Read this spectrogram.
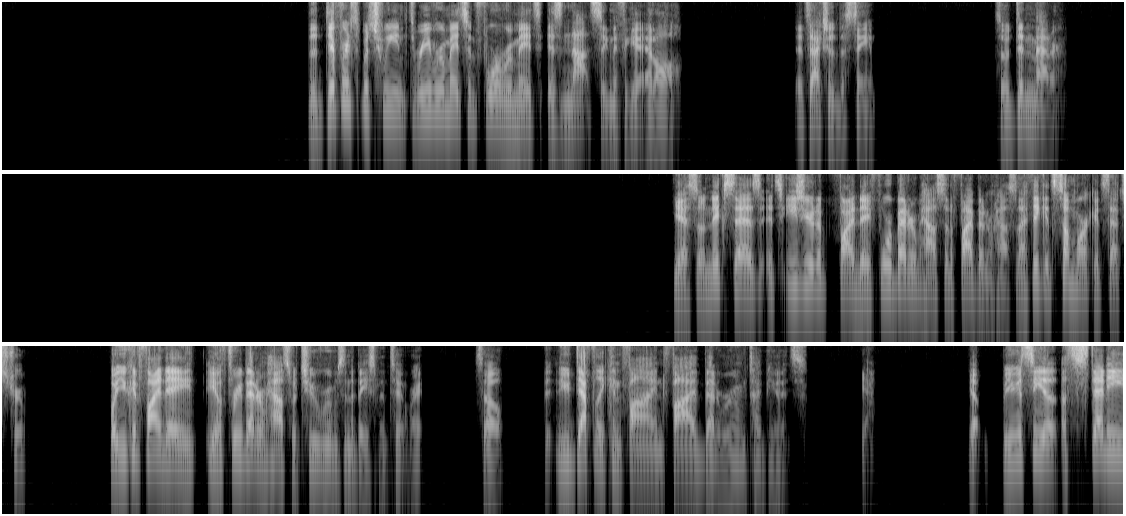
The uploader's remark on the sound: This was a live class recorded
